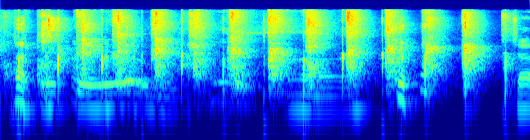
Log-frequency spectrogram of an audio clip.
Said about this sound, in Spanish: Está sabadazo, tenemos aplausos y todo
